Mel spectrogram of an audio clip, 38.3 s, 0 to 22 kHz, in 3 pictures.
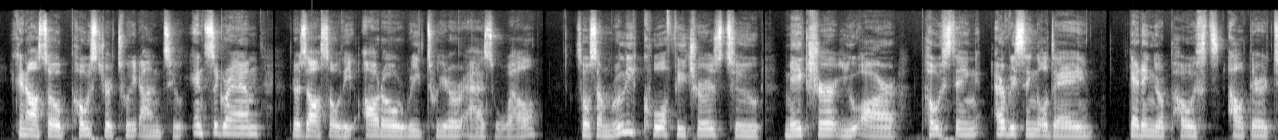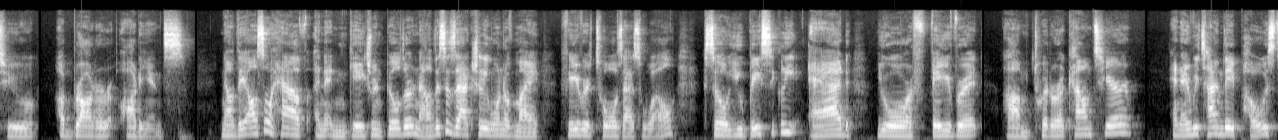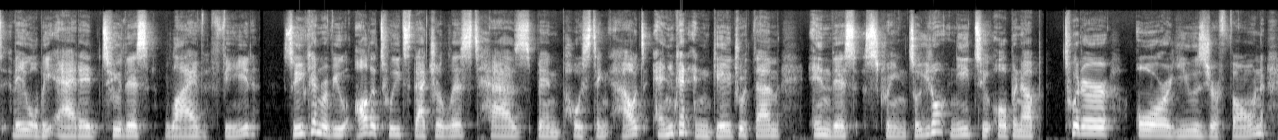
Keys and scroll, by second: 4.2 super+m.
